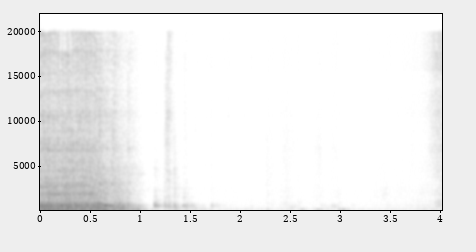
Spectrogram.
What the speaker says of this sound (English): I'm just stitching it a few millimetres away from the edge with that nice little border of the green showing above it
